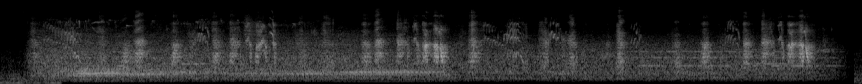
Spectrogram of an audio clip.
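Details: Eurasian magpie song, which a male sings to court a female rather than as an everyday call: a steady, quiet, rambling run of soft chatters, clicks and squeaky notes with a few brief whistled tones, lasting about eight seconds.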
